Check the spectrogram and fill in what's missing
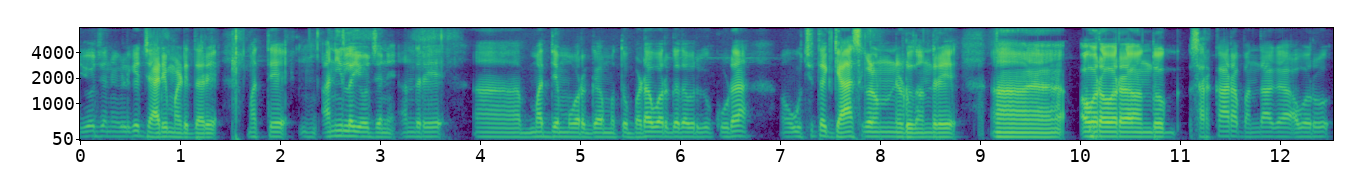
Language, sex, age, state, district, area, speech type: Kannada, male, 30-45, Karnataka, Tumkur, urban, spontaneous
